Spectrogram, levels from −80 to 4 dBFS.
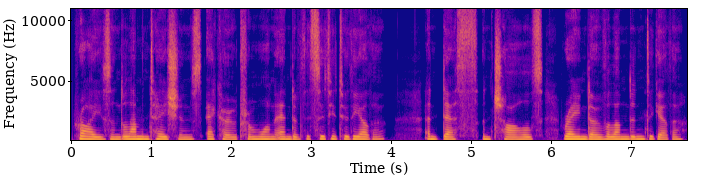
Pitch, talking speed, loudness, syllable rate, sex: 190 Hz, 165 wpm, -19 LUFS, 4.9 syllables/s, female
